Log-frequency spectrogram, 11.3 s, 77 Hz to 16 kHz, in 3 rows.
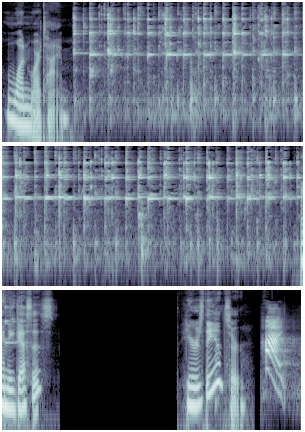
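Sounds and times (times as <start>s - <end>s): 
speech: 0.1s - 1.1s, 7.5s - 8.2s, 9.8s - 10.6s
lemonade being served into a glass with clinks and glassy rattles: 0.9s - 8.0s.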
